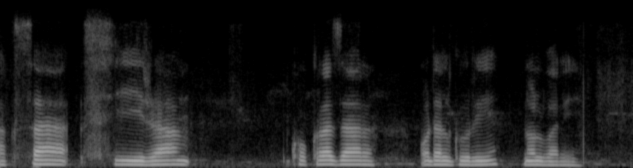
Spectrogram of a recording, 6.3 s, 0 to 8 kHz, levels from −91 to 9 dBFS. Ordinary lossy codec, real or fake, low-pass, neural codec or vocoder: Opus, 24 kbps; real; 7.2 kHz; none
